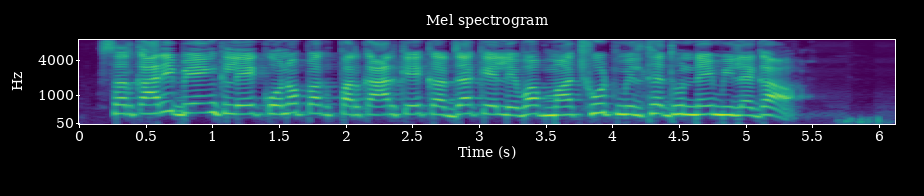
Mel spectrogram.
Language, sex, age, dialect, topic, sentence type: Chhattisgarhi, female, 18-24, Western/Budati/Khatahi, banking, statement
